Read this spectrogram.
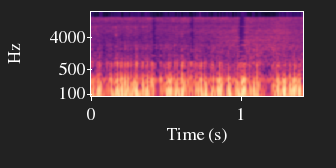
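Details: Pioneer SX-550 receiver with no sound output: a low, fluttering rumble from the speaker instead of program audio, with lights blinking; cause found to be bad solder joints under the power connecting pins of the AF muting circuit.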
